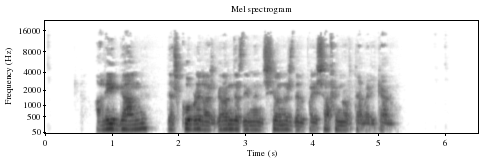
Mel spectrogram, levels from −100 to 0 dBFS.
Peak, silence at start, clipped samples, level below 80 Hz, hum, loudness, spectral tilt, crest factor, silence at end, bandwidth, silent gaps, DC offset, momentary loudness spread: -8 dBFS; 0.75 s; under 0.1%; -68 dBFS; none; -27 LUFS; -4.5 dB/octave; 20 dB; 1.25 s; 16 kHz; none; under 0.1%; 10 LU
